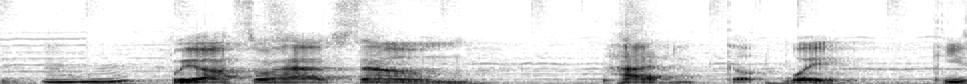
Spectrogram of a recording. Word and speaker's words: Jarritos: Jarritos. Can you say it one more time? Jarritos. Jarritos. If I say it fast, I can try to roll my R's like jarritos.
